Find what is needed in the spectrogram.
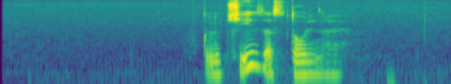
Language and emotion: Russian, sad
